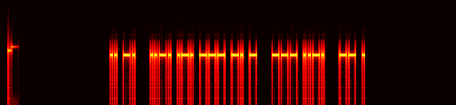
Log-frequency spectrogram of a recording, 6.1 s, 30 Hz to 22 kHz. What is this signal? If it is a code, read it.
Morse code, heard as a keyed tone, about 40 wpm, 700 Hz. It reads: IN FRONT OF ME
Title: Sets of 4 Words 40wpm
